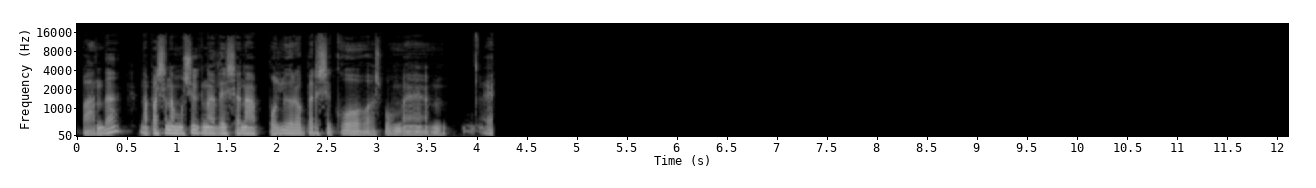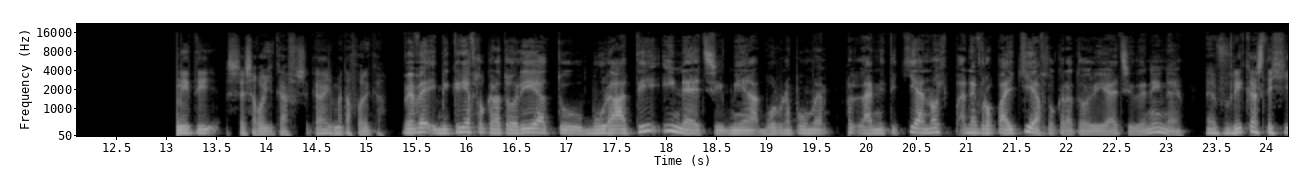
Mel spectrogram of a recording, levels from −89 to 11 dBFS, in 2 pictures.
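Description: Speech recording with one clear problem: an audio dropout to silence running from 4.15 s to 13.10 s, so close to 9 seconds of the talk is simply gone. The sound cuts off mid-flow and the gap is silent, with no room tone at all, until it picks up again on "σε εισαγωγικά φυσικά ή". That flat, total silence points to the input likely being lost upstream, through a dropped connection or a stray mute, while the recorder kept writing.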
